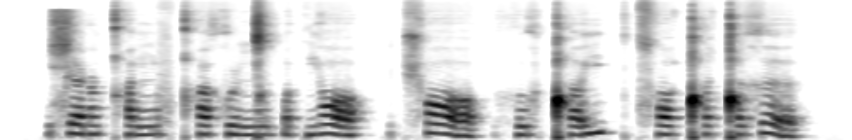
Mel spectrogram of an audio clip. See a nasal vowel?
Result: no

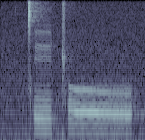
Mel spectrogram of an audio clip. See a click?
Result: yes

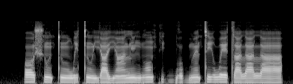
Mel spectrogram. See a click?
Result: no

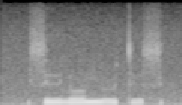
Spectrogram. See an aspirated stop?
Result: no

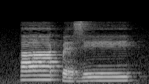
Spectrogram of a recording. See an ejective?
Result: no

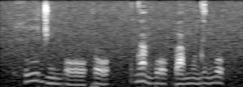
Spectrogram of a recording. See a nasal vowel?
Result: yes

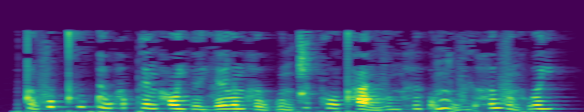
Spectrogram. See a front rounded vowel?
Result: no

